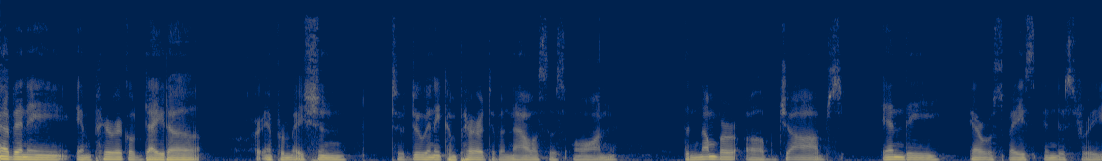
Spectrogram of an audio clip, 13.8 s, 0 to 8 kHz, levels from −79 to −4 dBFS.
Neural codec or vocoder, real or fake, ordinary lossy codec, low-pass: codec, 16 kHz, 4 kbps, FunCodec, trained on Chinese and English, 50 frames a second; fake; MP3, 32 kbps; 7.2 kHz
